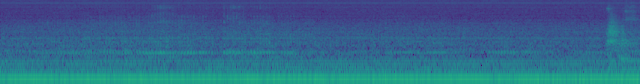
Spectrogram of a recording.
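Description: Steady low hum and faint hiss of an open microphone with no one speaking: room and equipment background noise.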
